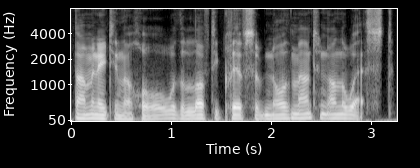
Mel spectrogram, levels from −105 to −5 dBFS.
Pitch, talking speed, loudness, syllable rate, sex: 95 Hz, 240 wpm, -20 LUFS, 6.4 syllables/s, male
